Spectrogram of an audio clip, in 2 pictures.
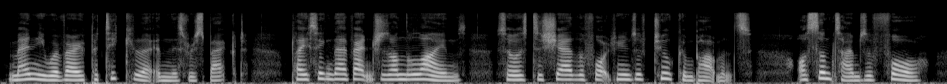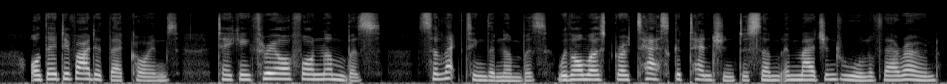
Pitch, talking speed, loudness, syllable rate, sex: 210 Hz, 160 wpm, -19 LUFS, 5.1 syllables/s, female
